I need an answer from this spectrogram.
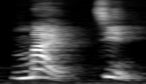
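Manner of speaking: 迈进 loud and high, each syllable falling sharply; emphatic falling tones on 迈进; fourth-tone demo. Shown as a demonstration. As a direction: punch both syllables of 迈进 downward. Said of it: "now the fourth tone".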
